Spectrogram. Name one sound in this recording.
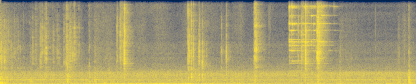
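A rifle bolt clicks and clacks during reloading.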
